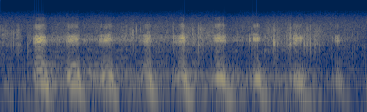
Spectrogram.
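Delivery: long, falling villainous chuckle; gloating laugh. Acted. Boss pleased with his henchman, gloating laugh. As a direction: laugh in drawn-out pulses, pleased with the deed.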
